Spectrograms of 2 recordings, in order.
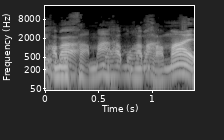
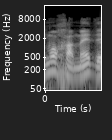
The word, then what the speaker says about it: Muhammad: Muhammad, he dicho. – Muhammad. No había oído nunca esa pronunciación. – Yo tampoco. – No es Mohamed, es que no es Mohamed Ali. Sí que hubo un momento que se le llamaba Mohamed Ali, pero no era.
